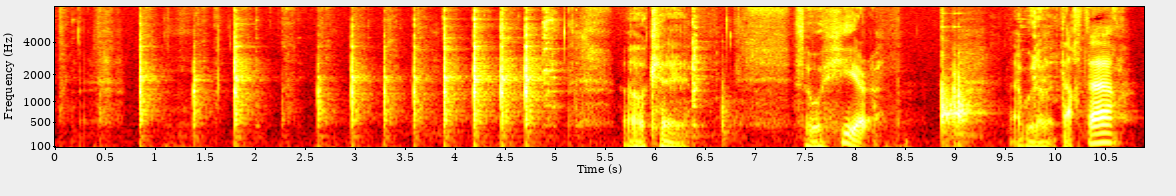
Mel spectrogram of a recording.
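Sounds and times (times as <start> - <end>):
knife dicing raw salmon: 0.0 - 5.1
speech: 6.0 - 6.4, 7.4 - 8.3, 9.7 - 10.8.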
